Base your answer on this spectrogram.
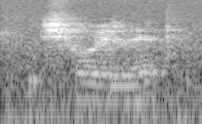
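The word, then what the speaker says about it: Sylhet: Probably get a more authentic pronunciation there. – Shailet.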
